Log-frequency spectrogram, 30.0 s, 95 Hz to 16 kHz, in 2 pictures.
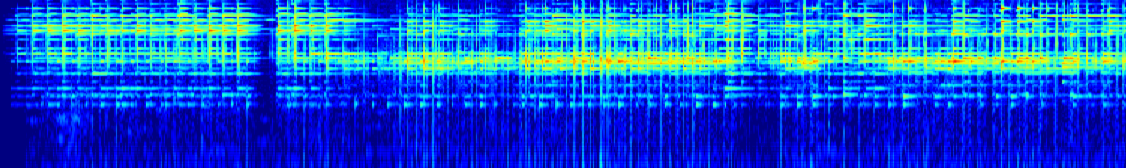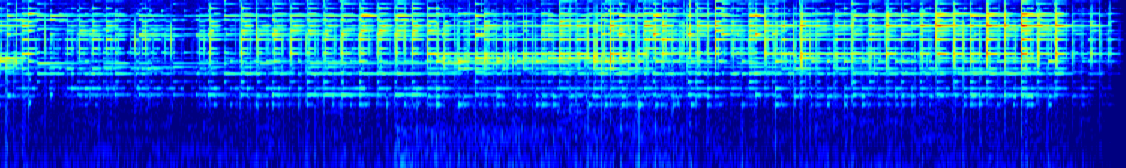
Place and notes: bonifazius, bürknerstr. - Qi-Gong-Kugeln
17.12.2008 20:15, kleine chinesische qi gong klangkugeln / little chinsese qi gong balls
